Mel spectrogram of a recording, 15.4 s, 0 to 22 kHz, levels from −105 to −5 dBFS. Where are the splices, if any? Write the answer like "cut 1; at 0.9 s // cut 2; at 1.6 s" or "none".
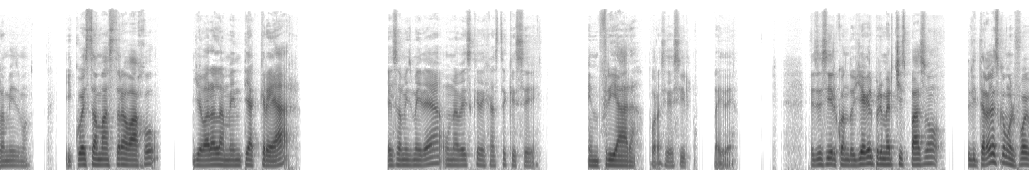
none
